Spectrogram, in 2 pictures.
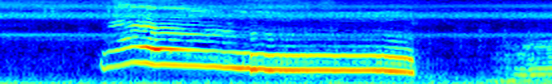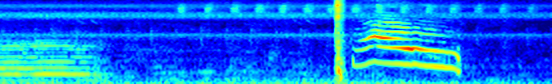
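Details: Kitten meowing loudly: three drawn-out meows, the first long and gently falling, a softer lower one mid-clip, and a final rising-falling meow, with a sharp click just before it and a faint steady high whine behind.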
